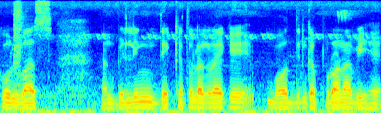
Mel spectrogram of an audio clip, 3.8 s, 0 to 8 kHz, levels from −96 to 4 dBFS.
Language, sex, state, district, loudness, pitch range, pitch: Hindi, male, Uttar Pradesh, Budaun, -30 LUFS, 90-100 Hz, 95 Hz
